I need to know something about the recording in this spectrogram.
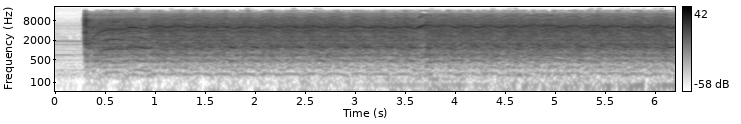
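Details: Mazda Miata after valve seals, timing belt, pulleys, water pump and belts replaced, air box not fully reassembled: engine fires into a strained, uneven run with no clean idle and a strong fuel smell; owner suspects flooding, hydrolock or a dead cylinder.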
